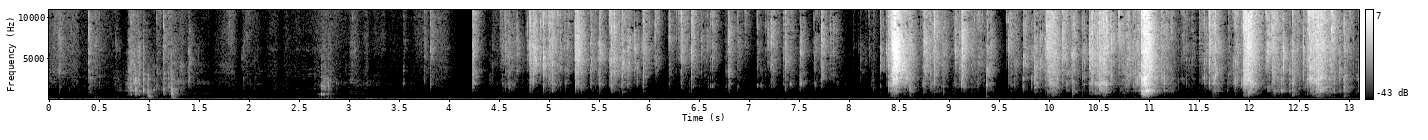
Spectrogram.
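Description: Wrapper of a trading card pack crinkling and crackling as it is handled and worked open, with scattered crackles at first and louder, busier crinkling through the last five seconds.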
